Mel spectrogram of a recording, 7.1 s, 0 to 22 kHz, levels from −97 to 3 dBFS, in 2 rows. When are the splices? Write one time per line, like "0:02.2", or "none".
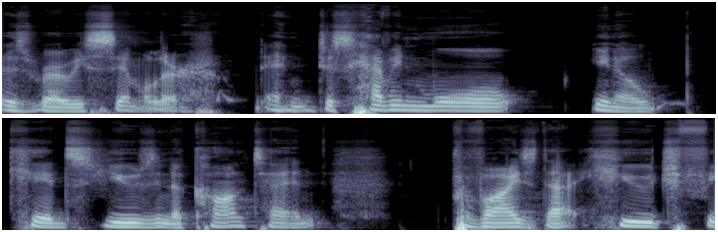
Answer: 0:01.3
